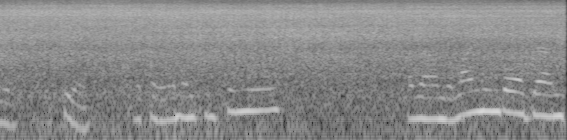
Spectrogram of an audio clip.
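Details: Magnetostrictive ultrasonic scaler used on a typodont's mandibular anterior sextant in dental hygiene training, tip adapted under contacts and along buccal surfaces: loud continuous hiss with spray-like rush and faint tones of the scaler running.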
